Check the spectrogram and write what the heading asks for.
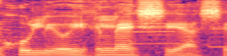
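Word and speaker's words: Julio Iglesias: Μου λέει, πριν προχωρήσουμε όλα τα μηνύματα και τα σχετικά, θυμίσω ότι σαν σήμερα το 1943 γεννήθηκε ο Χούλιο Ιγλέσιας. Έτσι είναι η σωστή προφορά, θα μου λέγε η Μαρία Σφυρόαιρα. Χούλιο Ιγλέσιας τον λέμε εμείς. Αυτός ο τραγουδιστής, συνθέτης, ηθοποιός, πολύ μεγάλη μορφή της τέχνης.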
